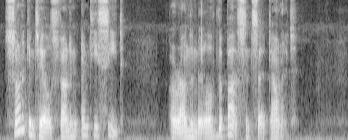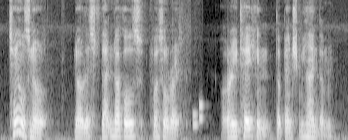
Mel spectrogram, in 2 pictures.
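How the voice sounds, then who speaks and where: A man reading a scripted story as narrator, haltingly, often stumbling and rereading phrases. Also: medium pitch, darkish tone. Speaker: narrator of an amateur audio drama.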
